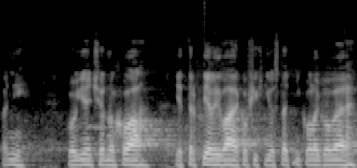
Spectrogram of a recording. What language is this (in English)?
Czech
